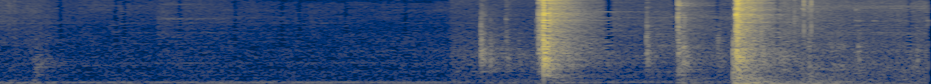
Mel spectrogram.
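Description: A door being handled: a light click, then two sharp knocks about a second apart, the second louder and deeper.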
